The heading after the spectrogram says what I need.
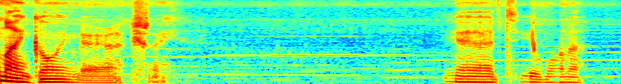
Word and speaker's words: Tijuana: Yeah, Tijuana. That's how it's pronounced, isn't it? Tijuana. The J like a W.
